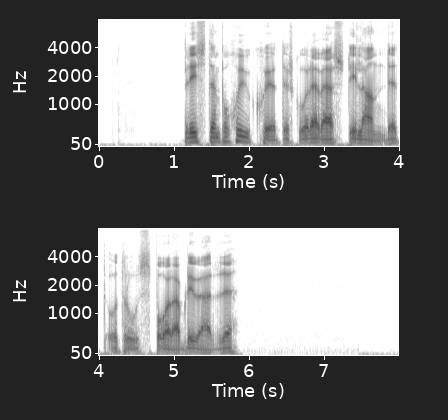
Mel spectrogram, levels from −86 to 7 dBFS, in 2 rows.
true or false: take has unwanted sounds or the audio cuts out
false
